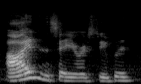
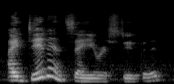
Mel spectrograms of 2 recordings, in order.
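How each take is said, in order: First: I punched at the start; emphasis on I, as if someone else said it; stress on I. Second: Didn't stressed with a rising tune. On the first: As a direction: hit the word I. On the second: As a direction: lean hard on didn't. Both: Shown as a demonstration. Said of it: "emphasizing all the different words".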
